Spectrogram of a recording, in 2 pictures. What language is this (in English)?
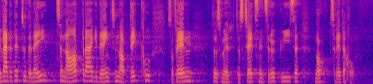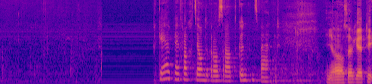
Swiss German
